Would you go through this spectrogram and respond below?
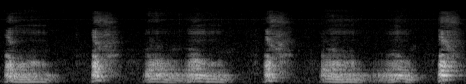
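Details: Dog making grumbling, talk-like growls that alternate with short sharp barks, roughly one bark per second-long growl, for a voicemail message.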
